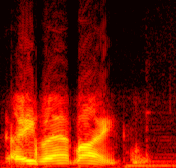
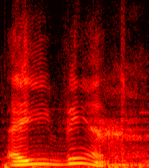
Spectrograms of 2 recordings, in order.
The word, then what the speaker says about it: Avent: It's so easy. It's like air conditioning vent. Avent. Full of air.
